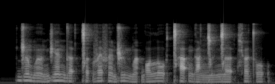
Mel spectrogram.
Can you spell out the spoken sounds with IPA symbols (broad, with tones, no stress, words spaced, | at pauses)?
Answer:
ɖ͡ʐə̃˥˧ bə̃ː˧˩nd͡ʒɛ̃˥ndɜ˧ʔ ǀə˧˩ʔvɛ˧fɛ̃˧˩ ɖ͡ʐʉ˥˧mbã˧˩ʔwɔ˧lːoː˥ʔ ǀʰa˥ʔŋɡa˧˩ ŋ͡ǀʉ˩˧ŋ͡ǀɜː˧ʔt͡ɕʰœ˥tʼo˥˧ʔ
